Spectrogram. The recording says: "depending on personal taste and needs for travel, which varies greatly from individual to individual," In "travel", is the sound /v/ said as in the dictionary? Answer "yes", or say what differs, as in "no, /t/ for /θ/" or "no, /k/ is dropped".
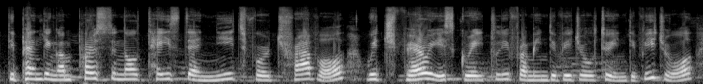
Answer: yes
